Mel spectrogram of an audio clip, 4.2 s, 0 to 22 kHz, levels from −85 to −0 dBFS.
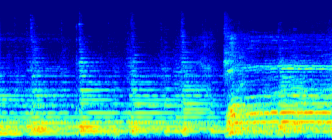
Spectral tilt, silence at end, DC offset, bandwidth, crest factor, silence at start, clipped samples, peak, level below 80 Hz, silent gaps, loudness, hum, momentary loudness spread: -6 dB/octave; 0 s; under 0.1%; 14 kHz; 16 dB; 0 s; under 0.1%; -10 dBFS; -80 dBFS; none; -28 LUFS; none; 8 LU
